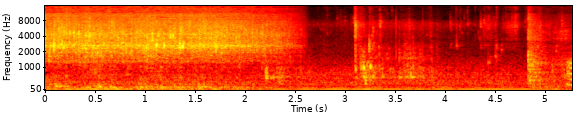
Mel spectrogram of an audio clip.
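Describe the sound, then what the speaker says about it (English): Rice and water are poured out of a basin in a steady, loud rushing splash that cuts off midway, followed by scattered drips and light clatter. "I'm just pouring my rice and I'm making sure I get everything out of the basin"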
